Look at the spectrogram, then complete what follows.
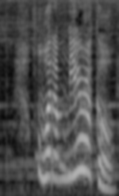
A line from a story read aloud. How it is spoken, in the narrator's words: the people shouted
